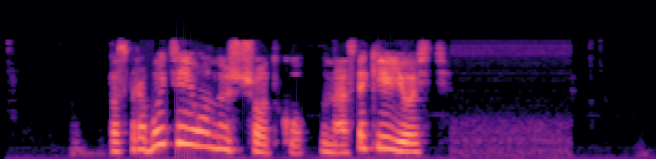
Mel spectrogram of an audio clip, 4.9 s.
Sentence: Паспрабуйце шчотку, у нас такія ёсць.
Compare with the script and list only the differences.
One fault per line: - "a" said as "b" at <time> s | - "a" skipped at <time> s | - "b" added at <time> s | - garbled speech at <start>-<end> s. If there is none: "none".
- "іонную" added at 1.4 s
